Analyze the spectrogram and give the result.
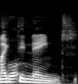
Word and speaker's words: Mighty Nines: Porque digamos que este grupo de Mighty Nines va a funcionar como un grupo... – Mighty Nines. – Nines, perdón, perdón mi pronunciación anglosajona y no alemana.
